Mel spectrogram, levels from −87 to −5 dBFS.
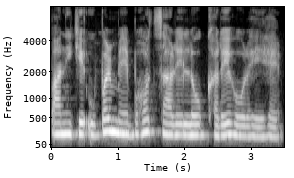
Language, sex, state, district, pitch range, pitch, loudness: Hindi, female, Arunachal Pradesh, Lower Dibang Valley, 180-200 Hz, 190 Hz, -16 LUFS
